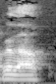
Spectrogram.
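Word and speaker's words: Rouleau: Is it Rulo? How do you say that? Duncan. Last name. – I think Rulo. – Rulo.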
